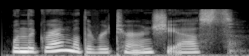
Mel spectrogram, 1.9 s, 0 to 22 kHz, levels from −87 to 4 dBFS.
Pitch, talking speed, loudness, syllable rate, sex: 230 Hz, 195 wpm, -16 LUFS, 6.6 syllables/s, female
